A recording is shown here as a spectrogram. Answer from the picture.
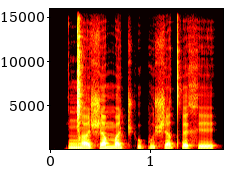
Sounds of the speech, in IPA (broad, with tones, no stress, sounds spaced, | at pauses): ŋ͡ǀ a˨˦ ʃ a˦ m a˨ t͡ʃʼ u˨ p u˨ ʃ a˨ tʼ ɛ˦ x e˨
